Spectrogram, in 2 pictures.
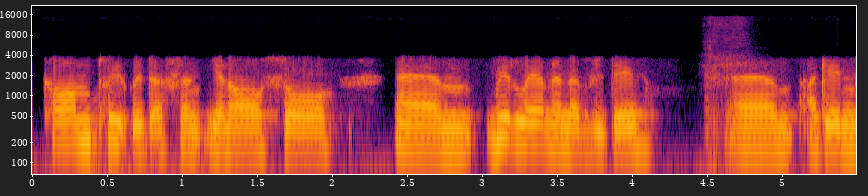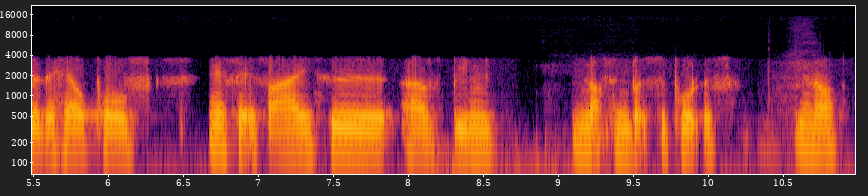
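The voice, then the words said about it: Speaks with a noticeable accent. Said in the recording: “you have a beautiful accent, may I say ... beautiful”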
